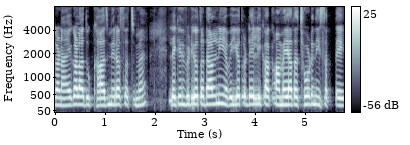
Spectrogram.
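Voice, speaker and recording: Fairly high pitch from a woman with a dark, mellow tone, fairly even intonation and a fairly slow pace, on a very clean recording with a silent background. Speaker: rural vlogger, housewife. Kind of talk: casual vlog narration.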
